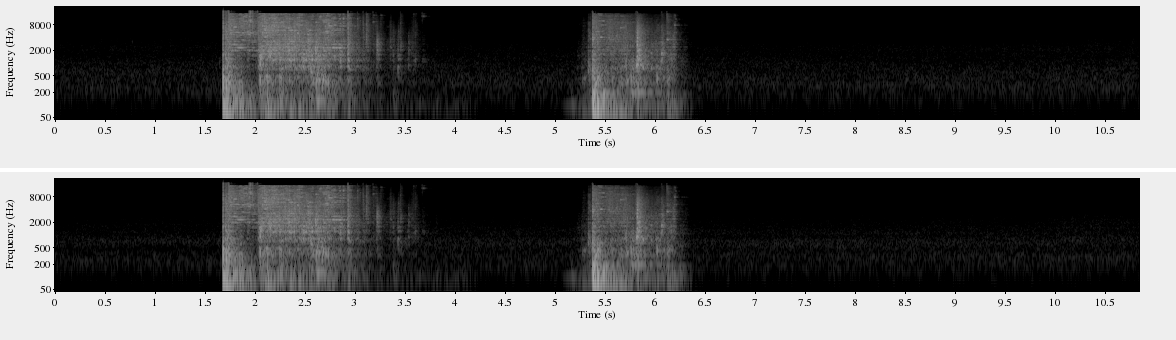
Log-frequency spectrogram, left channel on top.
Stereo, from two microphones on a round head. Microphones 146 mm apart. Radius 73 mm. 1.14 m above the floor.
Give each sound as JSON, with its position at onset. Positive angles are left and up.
{"t": 1.7, "sound": "breaking glass", "side_deg": 5, "distance_m": 1.2}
